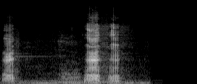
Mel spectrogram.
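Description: A pig grunts and oinks three times in quick, uneven bursts, fairly loud, with no talking, and the sound cuts off abruptly after about a second and a half.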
